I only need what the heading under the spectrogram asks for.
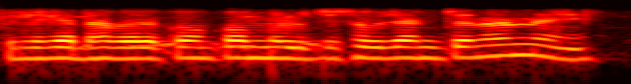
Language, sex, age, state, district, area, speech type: Odia, female, 45-60, Odisha, Nayagarh, rural, conversation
